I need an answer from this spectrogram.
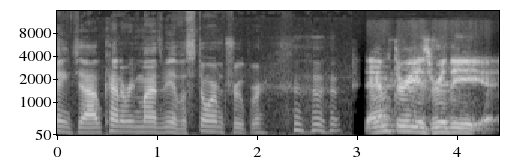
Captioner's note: chuckles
